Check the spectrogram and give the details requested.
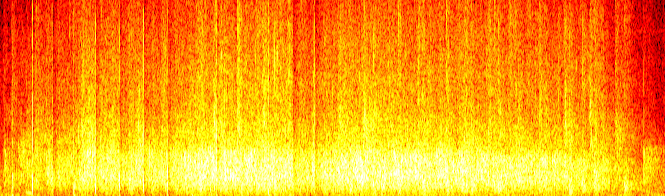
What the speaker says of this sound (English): I'm going to applaud them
